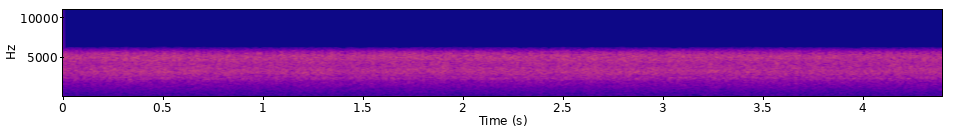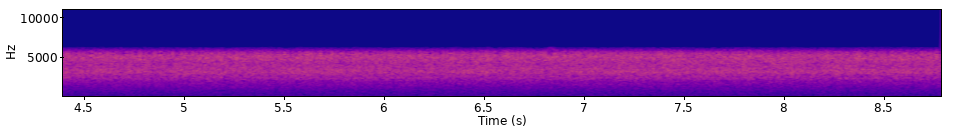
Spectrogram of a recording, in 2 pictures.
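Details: A summer mass of cicadas, numbering in the thousands, fills Ryokuchi park in North Osaka with a constant high hissing drone that neither rises nor falls, every insect blending into one seamless sheet of sound.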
